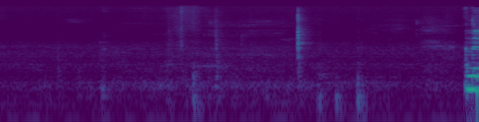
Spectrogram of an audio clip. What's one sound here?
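Cards softly tap and slide on a wooden table.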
